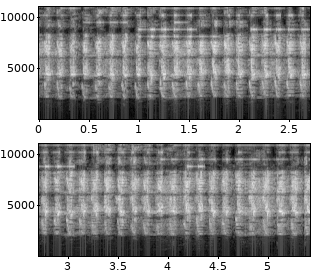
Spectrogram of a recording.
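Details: Talkative lovebird giving a long 'ngekek' chatter: a rapid, even, buzzy trill of high chirps repeated about four times a second, sustained through the whole stretch with no other sounds.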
